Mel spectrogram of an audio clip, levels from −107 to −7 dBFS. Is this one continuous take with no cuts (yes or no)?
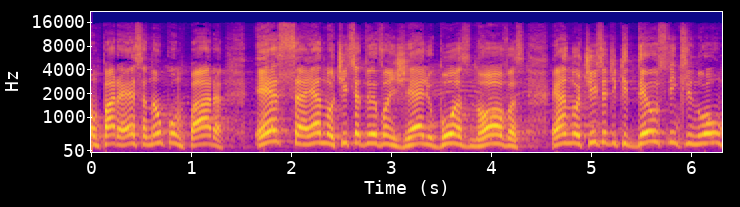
yes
